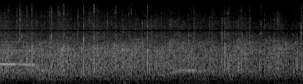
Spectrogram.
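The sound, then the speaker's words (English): A church audience claps steadily, a dense wash of many hands with no clear beat, holding at an even moderate loudness throughout, with no voices standing out. “But thank you for clapping. Do it again.”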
